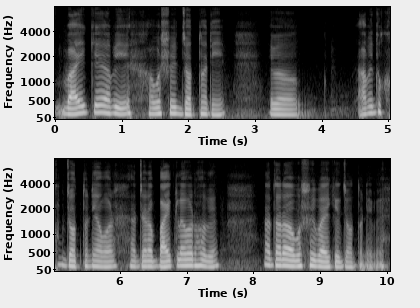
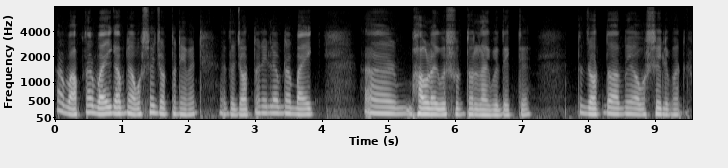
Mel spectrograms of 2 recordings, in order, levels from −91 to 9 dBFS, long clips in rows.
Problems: background sounds at intervals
